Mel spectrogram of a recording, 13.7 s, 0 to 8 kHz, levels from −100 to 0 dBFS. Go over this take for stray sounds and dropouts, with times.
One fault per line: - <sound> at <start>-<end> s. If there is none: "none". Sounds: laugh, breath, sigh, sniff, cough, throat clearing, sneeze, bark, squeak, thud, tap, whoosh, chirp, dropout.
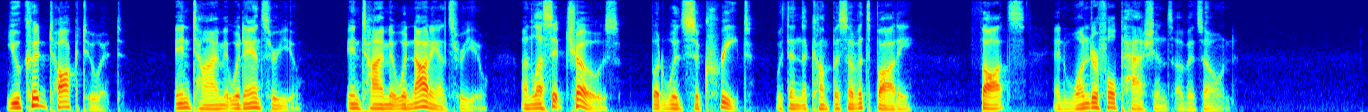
none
